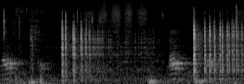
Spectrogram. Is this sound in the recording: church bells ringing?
no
